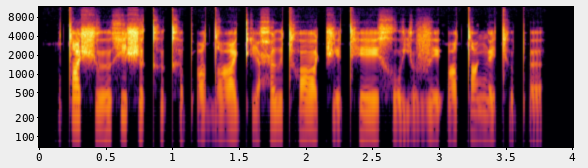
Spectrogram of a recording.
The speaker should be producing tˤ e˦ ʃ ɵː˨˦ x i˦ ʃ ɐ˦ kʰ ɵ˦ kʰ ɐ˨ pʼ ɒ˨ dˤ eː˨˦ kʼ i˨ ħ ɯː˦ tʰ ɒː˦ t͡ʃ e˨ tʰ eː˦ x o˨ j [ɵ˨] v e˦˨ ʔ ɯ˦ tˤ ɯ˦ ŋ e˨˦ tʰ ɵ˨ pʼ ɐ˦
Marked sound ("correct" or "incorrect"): correct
